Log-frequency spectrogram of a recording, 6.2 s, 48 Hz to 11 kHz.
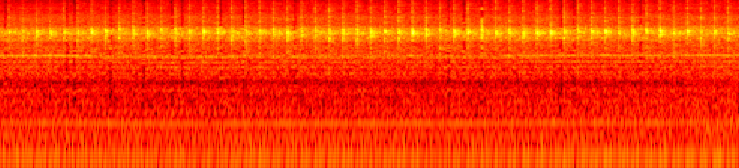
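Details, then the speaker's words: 2004-2008 Ford F-150 5.4L after alternator and drive belt replacement, idling; alternator charging 14.2-14.3 V, smooth hum and light belt whir, no squeal, chirp, rattle or vibration. "So the alternator is charging at 14.3, 14.2. So it is functioning. It sounds good. There's no noise at all, and there's no vibration."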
